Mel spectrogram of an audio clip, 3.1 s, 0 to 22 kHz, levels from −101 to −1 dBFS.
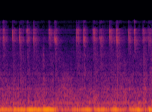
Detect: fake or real fake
